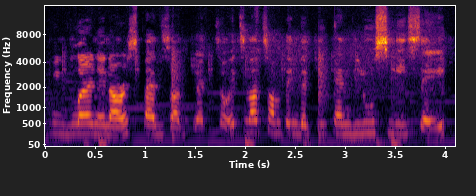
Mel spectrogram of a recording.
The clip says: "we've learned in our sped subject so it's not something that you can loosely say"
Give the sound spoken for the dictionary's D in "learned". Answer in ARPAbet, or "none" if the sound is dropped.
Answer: none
